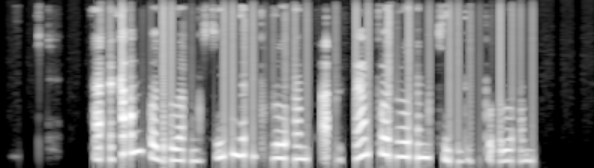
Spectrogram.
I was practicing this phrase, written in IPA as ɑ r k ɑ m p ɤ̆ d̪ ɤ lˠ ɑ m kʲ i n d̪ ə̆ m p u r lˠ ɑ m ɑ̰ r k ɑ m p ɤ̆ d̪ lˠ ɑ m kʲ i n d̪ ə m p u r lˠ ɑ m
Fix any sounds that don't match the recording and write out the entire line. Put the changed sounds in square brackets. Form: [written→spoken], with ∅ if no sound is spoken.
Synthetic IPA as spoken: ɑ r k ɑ m p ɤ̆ d̪ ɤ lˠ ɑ m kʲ i n d̪ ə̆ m p u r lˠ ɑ m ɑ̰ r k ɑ m p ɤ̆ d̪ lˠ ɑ m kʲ i n d̪ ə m p u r lˠ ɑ m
